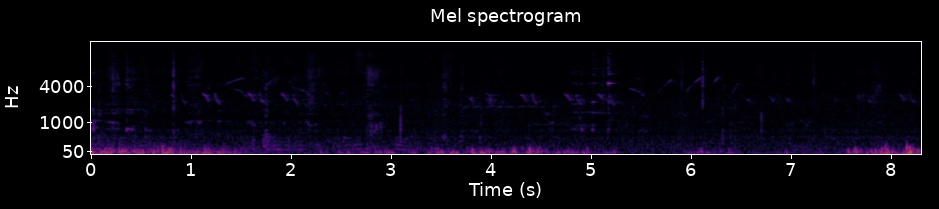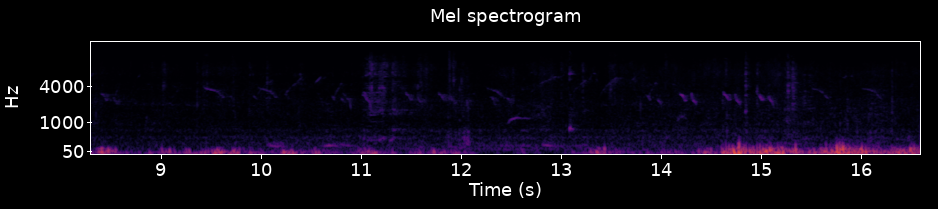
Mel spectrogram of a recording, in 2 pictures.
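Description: Small birds chirping in many short, quick notes, with bursts of low rumble, loudest near the end.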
